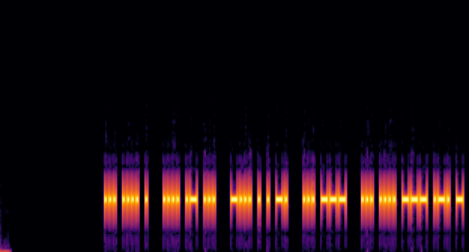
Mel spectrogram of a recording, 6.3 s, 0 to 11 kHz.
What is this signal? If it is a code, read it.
Morse code, heard as a keyed tone, about 37 wpm, 700 Hz. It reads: SHE HAS BEEN SO SHORT
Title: Sentences from Top 1000 Words - Review Part 2 - 40wpm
